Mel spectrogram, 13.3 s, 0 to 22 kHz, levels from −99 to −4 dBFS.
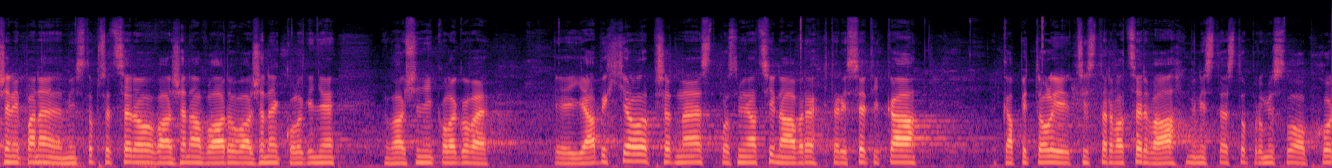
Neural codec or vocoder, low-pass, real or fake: none; 14.4 kHz; real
